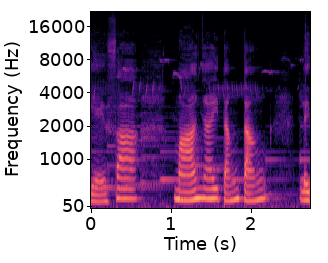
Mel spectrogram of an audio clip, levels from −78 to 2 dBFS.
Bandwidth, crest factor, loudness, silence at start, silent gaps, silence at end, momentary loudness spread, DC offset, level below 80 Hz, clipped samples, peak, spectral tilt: 16 kHz; 16 dB; -21 LUFS; 0 s; none; 0 s; 11 LU; under 0.1%; -52 dBFS; under 0.1%; -6 dBFS; -6.5 dB/octave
